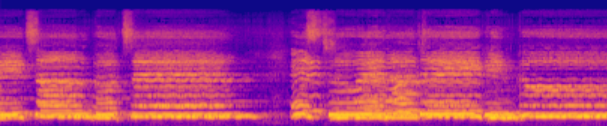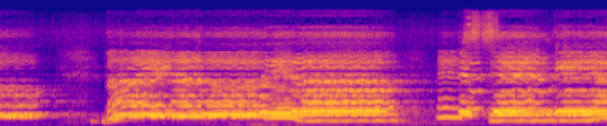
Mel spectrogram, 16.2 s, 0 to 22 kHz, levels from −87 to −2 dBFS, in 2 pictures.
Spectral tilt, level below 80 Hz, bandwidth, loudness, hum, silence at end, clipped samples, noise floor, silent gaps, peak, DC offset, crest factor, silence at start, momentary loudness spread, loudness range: -3.5 dB/octave; -66 dBFS; 16 kHz; -15 LUFS; none; 0 s; under 0.1%; -42 dBFS; none; 0 dBFS; under 0.1%; 14 dB; 0 s; 9 LU; 4 LU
